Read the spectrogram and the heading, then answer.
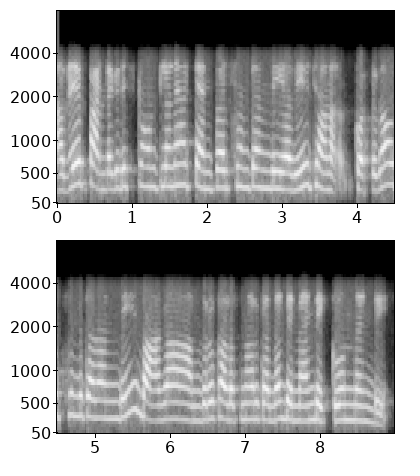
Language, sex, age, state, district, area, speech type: Telugu, female, 60+, Andhra Pradesh, Eluru, urban, conversation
